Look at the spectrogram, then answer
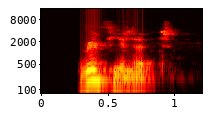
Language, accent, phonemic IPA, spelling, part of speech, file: English, Southern England, /ˈɹɪv.jʊ.lɪt/, rivulet, noun, LL-Q1860 (eng)-rivulet.wav
- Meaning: 1. A small stream; a streamlet; a gill 2. Perizoma affinitatum, a geometrid moth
